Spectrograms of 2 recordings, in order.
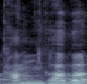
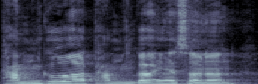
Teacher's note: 그러면 담그아 담가에서는 서로 다른 모음이 만나 으하고 뒤에 모음 아가 왔죠. 서로 다른 모음이 만나 모음 하나가 탈락하는 현상 으가 탈락했죠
